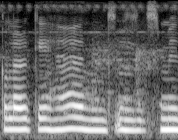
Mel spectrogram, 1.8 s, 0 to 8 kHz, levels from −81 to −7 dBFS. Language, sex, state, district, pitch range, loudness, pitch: Hindi, female, Bihar, Vaishali, 220-235 Hz, -13 LUFS, 230 Hz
